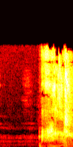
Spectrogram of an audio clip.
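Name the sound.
sneeze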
